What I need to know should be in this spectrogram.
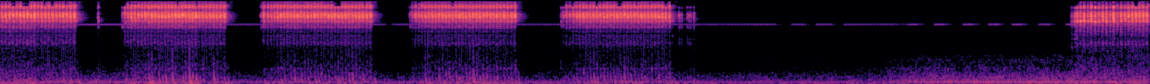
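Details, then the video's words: Hand-raised Tettigonia orientalis katydid, collected as a small nymph in early spring, calling from a person's arm: five rapid, evenly spaced hissing buzzes of about a second each with short gaps, then a pause and a fresh buzz. "イケメンのヤブキリの鳴き声 - Sound of Katydid - Tettigonia orientalis"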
